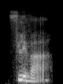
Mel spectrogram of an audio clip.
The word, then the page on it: flivver: Indian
